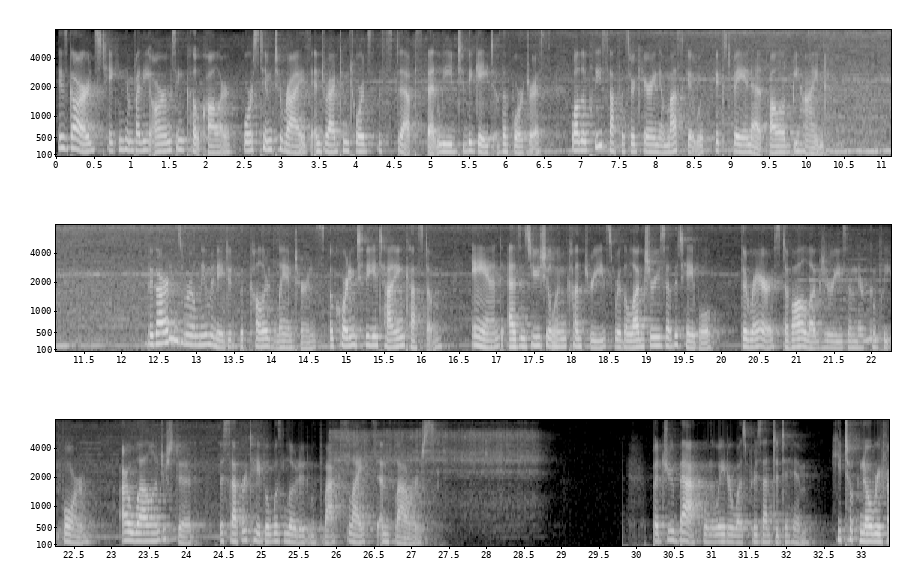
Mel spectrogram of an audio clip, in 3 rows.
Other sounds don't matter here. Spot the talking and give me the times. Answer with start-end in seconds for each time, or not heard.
0.0-10.4, 12.3-27.4, 30.2-33.3.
